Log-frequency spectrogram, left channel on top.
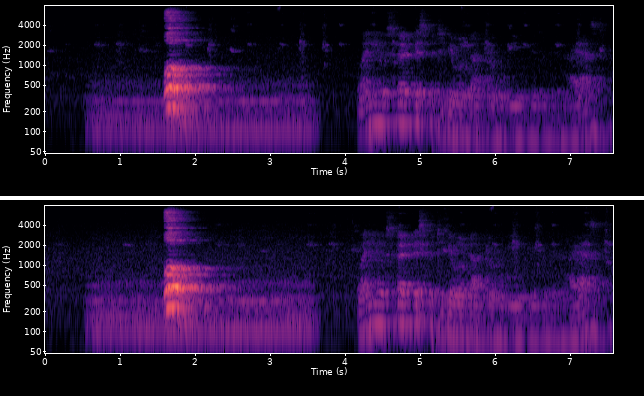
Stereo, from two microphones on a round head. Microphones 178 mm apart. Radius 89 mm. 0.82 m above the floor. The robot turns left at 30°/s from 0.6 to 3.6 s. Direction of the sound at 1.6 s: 45° right (ahead or behind).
